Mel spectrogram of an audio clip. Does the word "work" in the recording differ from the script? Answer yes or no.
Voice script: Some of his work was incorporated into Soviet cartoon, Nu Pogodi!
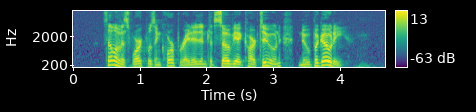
no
